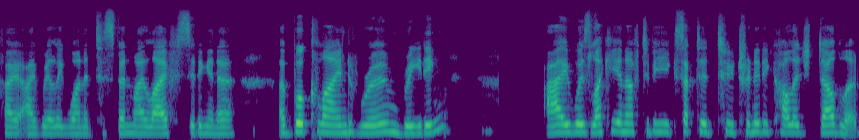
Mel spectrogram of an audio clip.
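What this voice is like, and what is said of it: Australian accent. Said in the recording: “as you can probably hear from my accent. I grew up in Australia.”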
